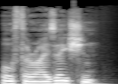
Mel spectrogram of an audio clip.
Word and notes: authorization: British English

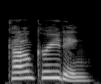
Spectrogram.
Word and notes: concreting: British English

